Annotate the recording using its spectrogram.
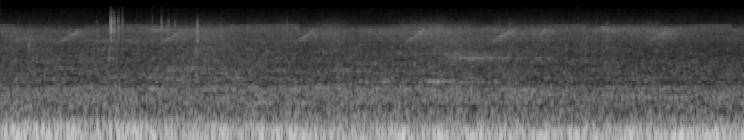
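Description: Young monkeys scuffle and rustle through dry leaves and grass.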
